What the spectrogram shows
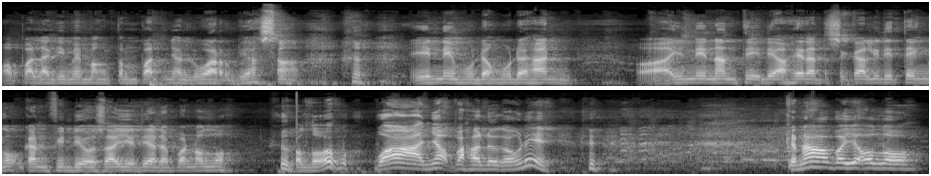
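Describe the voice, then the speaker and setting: A man's voice: medium pitch, steady tone, unhurried. A man from Indonesia, preaching a humorous sermon to a village gathering, telling jokes and acting out the voices in his stories. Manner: joking storyteller, acts out dialogue voices.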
